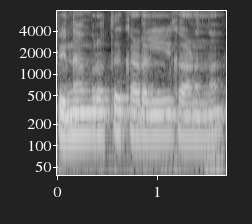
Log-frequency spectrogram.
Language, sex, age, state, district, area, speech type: Malayalam, male, 18-30, Kerala, Thiruvananthapuram, rural, spontaneous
